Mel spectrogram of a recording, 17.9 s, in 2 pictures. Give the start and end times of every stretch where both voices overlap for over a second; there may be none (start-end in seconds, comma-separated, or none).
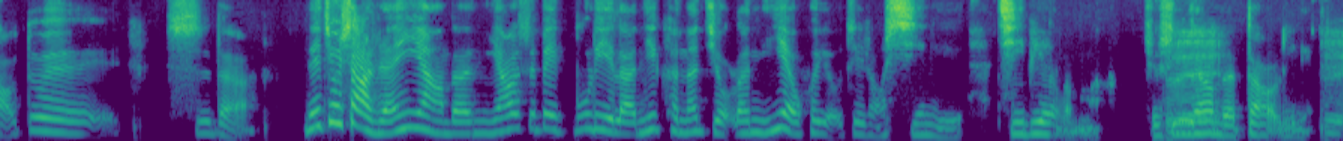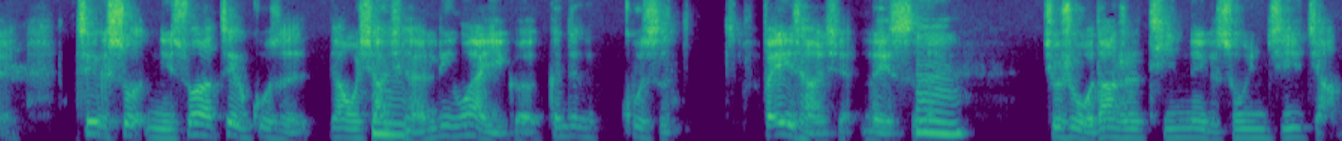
none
